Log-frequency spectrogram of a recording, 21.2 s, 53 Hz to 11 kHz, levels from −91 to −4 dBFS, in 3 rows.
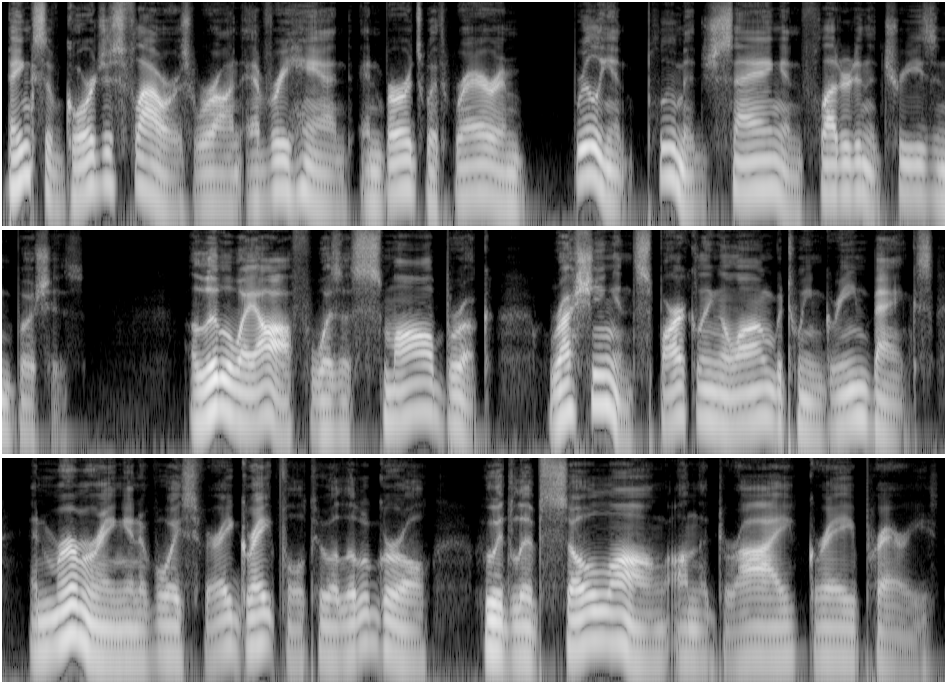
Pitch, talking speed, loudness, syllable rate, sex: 105 Hz, 165 wpm, -21 LUFS, 4.4 syllables/s, male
